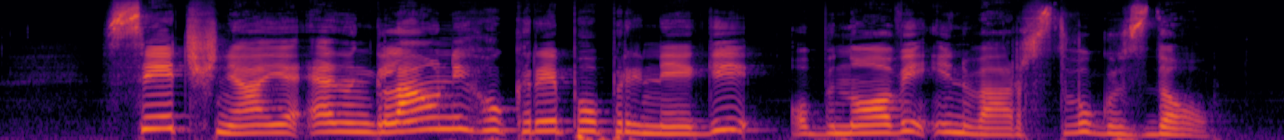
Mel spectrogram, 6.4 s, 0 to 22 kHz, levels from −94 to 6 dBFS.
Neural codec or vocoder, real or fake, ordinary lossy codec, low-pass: none; real; none; none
